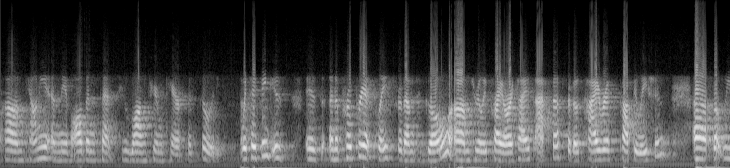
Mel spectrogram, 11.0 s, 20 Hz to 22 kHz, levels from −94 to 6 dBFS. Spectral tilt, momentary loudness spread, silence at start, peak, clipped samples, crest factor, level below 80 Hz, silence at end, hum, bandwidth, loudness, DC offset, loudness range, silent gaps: -4 dB/octave; 13 LU; 0 s; -2 dBFS; under 0.1%; 12 dB; -52 dBFS; 0 s; none; 13 kHz; -15 LUFS; under 0.1%; 6 LU; none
